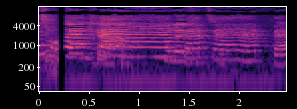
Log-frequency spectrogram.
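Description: A high voice singing a short tune in held, stepping notes, cutting out for a moment just after the start.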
